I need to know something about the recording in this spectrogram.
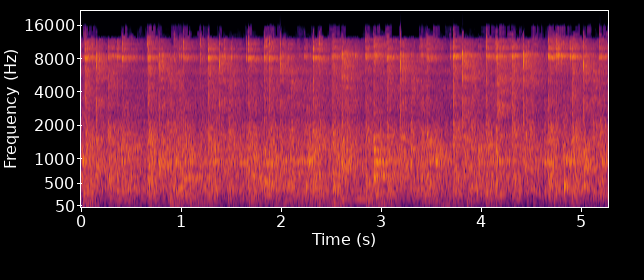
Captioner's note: ball ping pong hitting continues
